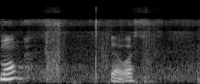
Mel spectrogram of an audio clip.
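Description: A man's voice in short snatches: the end of a phrase right at the start and a brief voiced sound about a second in, with low background noise between.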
